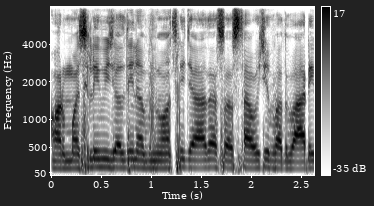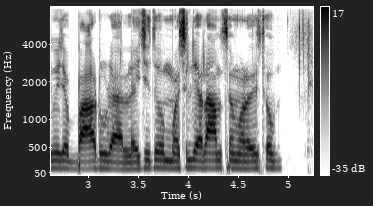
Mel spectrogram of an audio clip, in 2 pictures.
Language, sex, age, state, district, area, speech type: Maithili, male, 45-60, Bihar, Sitamarhi, urban, spontaneous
